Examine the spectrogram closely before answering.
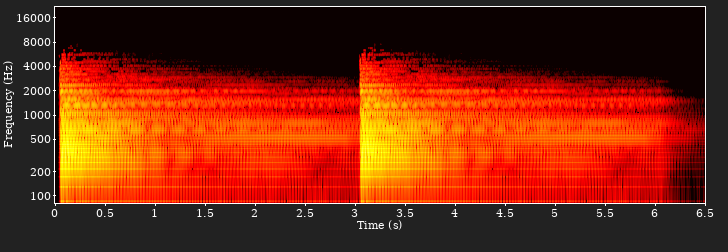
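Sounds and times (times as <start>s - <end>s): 
C major chord: 0.0s - 6.2s.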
